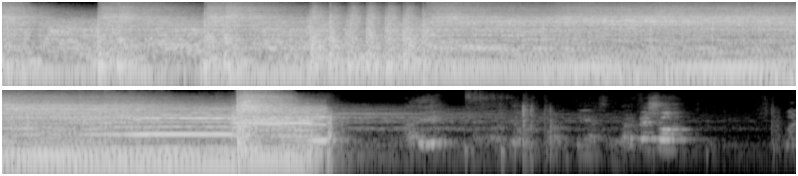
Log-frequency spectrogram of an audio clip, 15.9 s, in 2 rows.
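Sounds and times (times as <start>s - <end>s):
live punk music: 0.0s - 11.9s.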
